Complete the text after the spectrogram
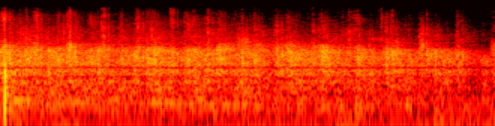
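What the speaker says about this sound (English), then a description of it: "Another round of applause." A conference audience gives a round of applause at a data centers and climate event, steady dense clapping throughout with no speech.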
